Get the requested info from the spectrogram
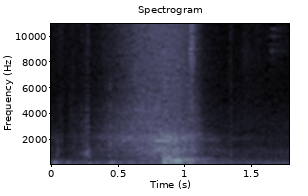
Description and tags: A house window opening quickly.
